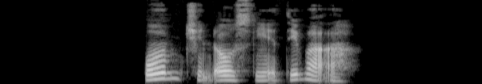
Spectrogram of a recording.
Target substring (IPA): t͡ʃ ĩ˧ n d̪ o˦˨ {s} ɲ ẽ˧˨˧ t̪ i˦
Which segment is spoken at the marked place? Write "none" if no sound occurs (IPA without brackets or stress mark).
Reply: s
